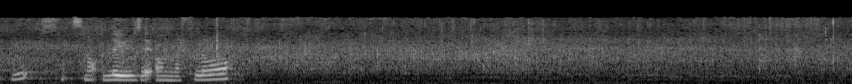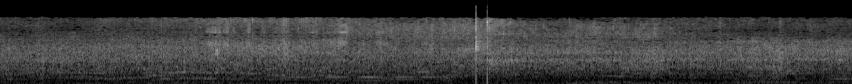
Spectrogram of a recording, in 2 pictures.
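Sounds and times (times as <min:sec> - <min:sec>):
chicken sizzling in oil: 0:00.0 - 0:17.0
faint clicks of turning pieces: 0:07.5 - 0:08.4, 0:10.4 - 0:13.7.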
